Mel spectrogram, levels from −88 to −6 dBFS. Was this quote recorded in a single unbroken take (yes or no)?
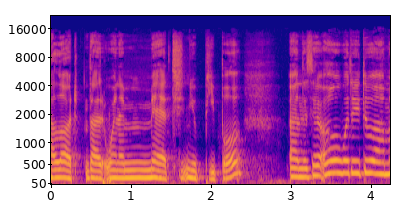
yes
